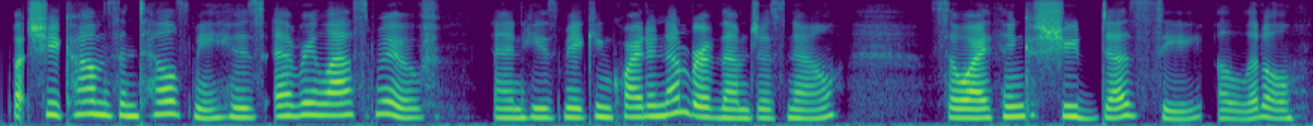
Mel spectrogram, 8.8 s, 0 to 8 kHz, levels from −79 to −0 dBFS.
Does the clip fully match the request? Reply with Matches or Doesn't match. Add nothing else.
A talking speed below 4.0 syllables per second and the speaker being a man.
Doesn't match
